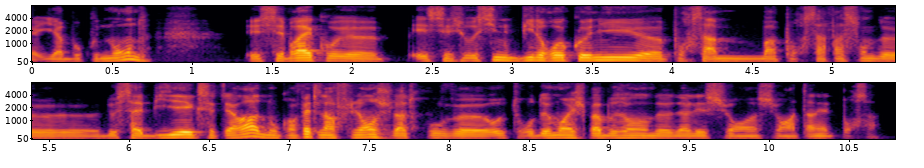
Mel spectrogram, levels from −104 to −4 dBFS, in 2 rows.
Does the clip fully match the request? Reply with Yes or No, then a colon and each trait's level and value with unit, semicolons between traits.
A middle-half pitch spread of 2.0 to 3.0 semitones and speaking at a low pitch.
No: average, 3.7 semitones; low, 105 Hz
